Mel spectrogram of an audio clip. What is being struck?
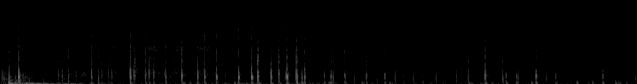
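Small printed cardboard box.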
